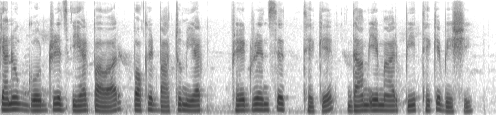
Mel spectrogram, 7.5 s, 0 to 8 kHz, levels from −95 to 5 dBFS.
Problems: constant background noise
